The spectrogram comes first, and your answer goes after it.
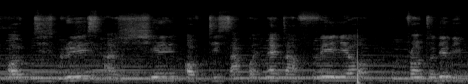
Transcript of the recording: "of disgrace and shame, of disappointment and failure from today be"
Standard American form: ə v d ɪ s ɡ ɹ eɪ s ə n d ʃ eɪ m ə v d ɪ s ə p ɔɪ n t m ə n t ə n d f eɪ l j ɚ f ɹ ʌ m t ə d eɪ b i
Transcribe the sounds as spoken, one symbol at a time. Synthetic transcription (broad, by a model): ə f d ɪ s ɡ ɹ eɪ s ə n ʃ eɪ ə f d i s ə p ɔɪ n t m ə n t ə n f eɪ l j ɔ f ɹ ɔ m t ə d eɪ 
